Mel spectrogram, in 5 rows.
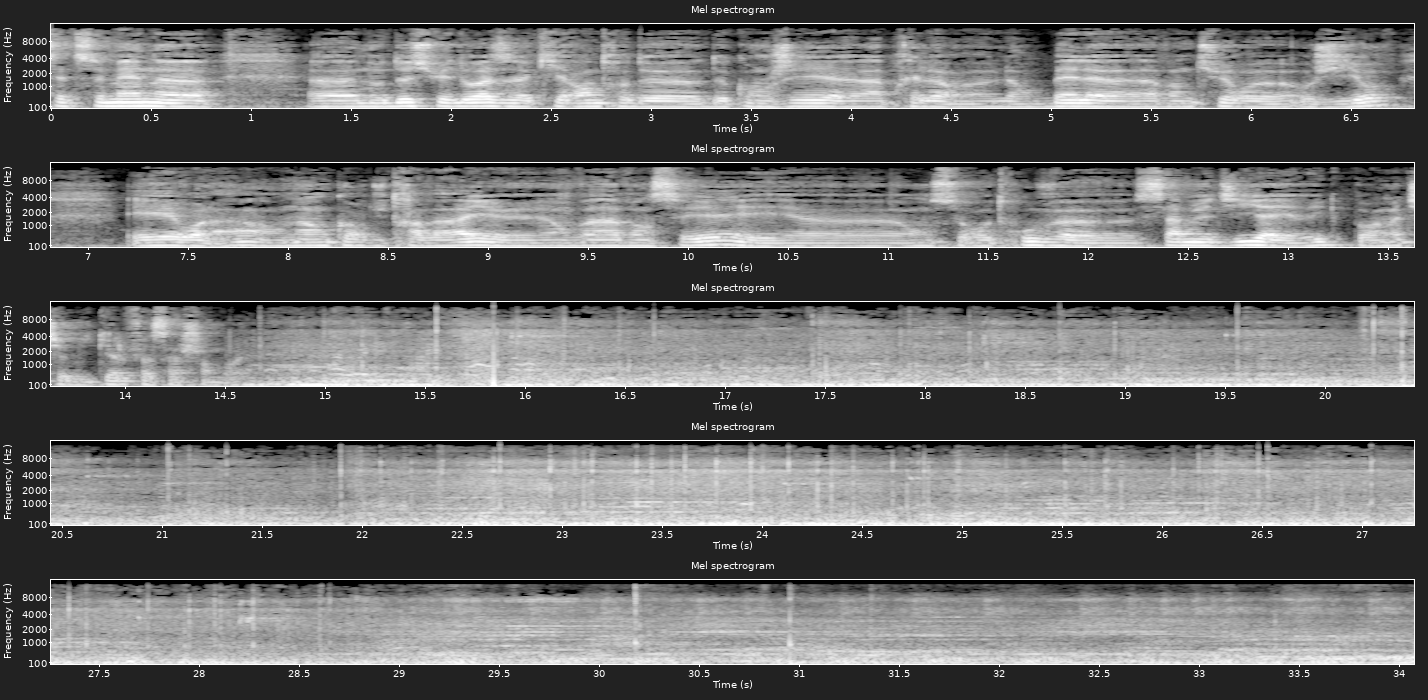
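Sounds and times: balls bouncing on hall floor: 14.6s - 34.0s
music: 14.6s - 34.0s
players' voices: 14.6s - 34.0s.

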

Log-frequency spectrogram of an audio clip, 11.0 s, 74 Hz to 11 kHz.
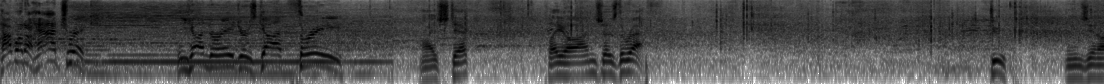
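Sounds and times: skate blades scraping on ice: 7.3s - 9.9s
stick hitting puck: 9.2s - 10.5s.

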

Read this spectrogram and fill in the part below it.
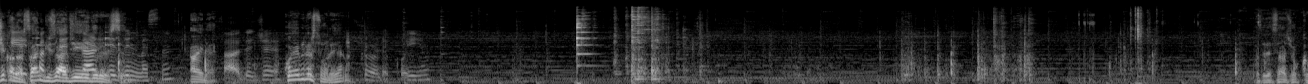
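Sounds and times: background music: 0.0s - 13.0s
utensils clinking against glass bowl: 0.8s - 1.4s, 5.8s - 7.1s.

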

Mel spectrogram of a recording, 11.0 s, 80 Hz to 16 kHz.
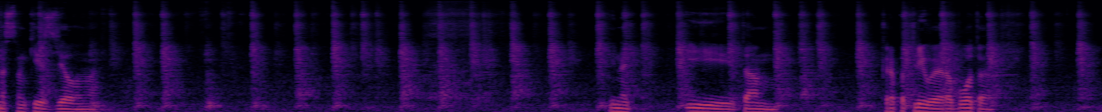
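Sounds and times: sharp taps and clicks: 0.0s - 11.0s.

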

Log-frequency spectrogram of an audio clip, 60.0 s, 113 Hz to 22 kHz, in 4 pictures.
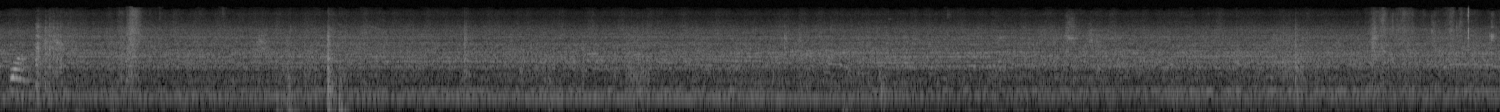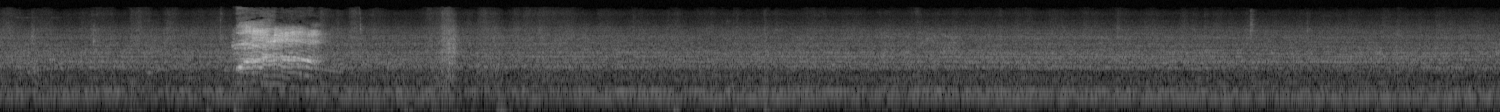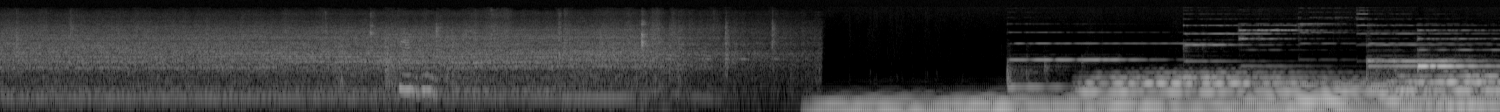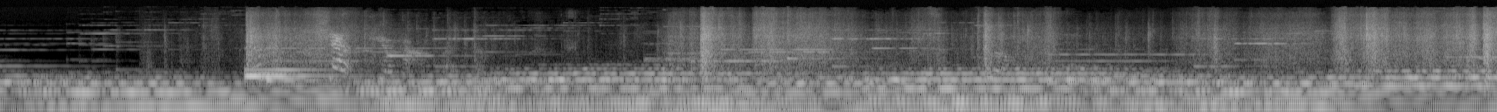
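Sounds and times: blower fan humming: 0.0s - 59.9s
child squealing: 17.4s - 18.4s.

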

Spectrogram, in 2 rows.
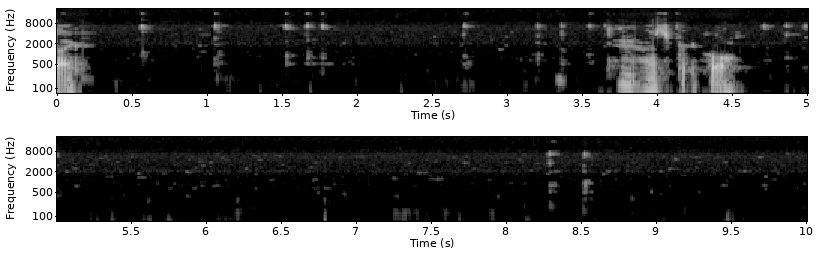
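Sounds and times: computer mouse clicks: 0.5s - 1.9s, 2.6s - 3.8s, 4.6s - 5.2s, 8.2s - 8.7s.

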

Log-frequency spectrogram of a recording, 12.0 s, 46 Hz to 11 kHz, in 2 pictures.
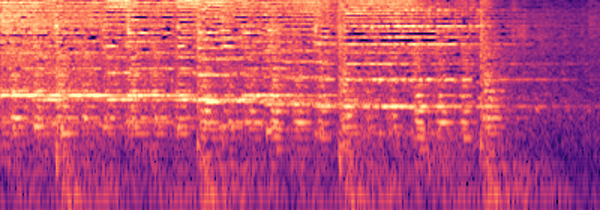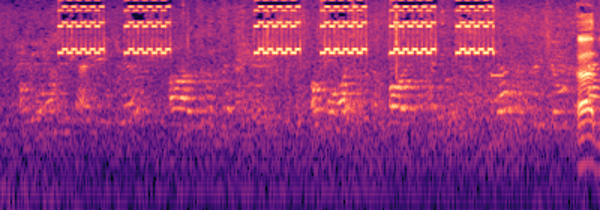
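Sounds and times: telephone ringing: 6.6s - 7.8s, 8.5s - 11.0s.

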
